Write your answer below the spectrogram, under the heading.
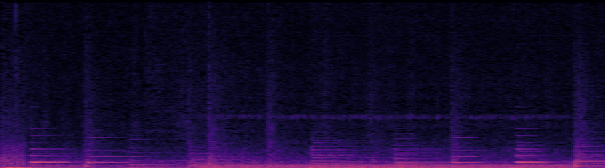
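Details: Gentle piano and keyboard music plays throughout in a steady rhythm, with no animal voice audible.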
